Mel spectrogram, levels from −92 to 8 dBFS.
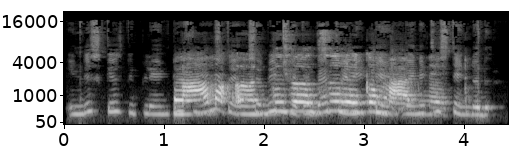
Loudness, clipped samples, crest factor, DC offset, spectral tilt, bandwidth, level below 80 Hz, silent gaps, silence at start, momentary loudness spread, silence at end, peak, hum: -13 LUFS; under 0.1%; 14 dB; under 0.1%; -2 dB/octave; 17 kHz; -66 dBFS; none; 0.05 s; 17 LU; 0.15 s; -2 dBFS; none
